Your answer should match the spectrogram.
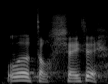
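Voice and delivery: playful put-on Scottish accent; joking Scottish lilt. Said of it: "I'll get my Scottish accent for that".

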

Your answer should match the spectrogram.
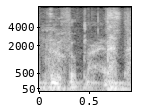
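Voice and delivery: soft dreamy whisper. Real, not acted. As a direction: echo it in a hush. Echoing the whisper.

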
